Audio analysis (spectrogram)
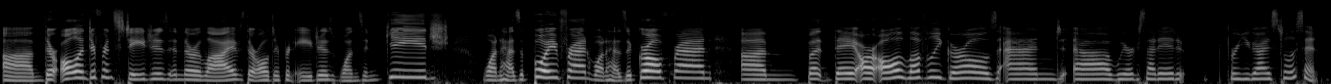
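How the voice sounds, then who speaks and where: A woman's voice: a little high, measured pace, clean tone, no echo. Upbeat young woman hosting, dry sound. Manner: upbeat, chatty introductions. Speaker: podcast host. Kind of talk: casual interview chat.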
